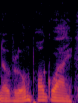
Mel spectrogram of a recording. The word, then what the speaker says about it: Guay: We've been pronouncing it g w a y, but you are suggesting the sound is closer to g o y. Yes. Often in Oh, go for it. No, I'm saying it is g o hyphen e y as the proper pronunciation.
